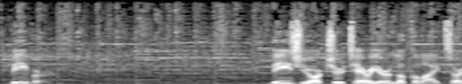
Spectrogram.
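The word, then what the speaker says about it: Biewer: Though it bears no resemblance to the beaver, Bewer is pronounced beaver.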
